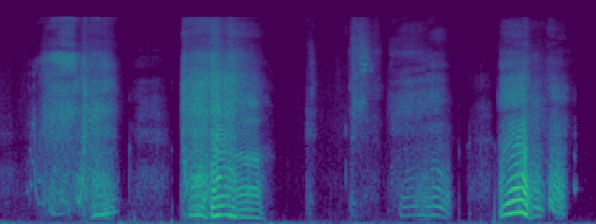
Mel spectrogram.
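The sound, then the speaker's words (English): Several forceful nose blows in a row by someone with a clogged nose, each a honking, wheezy burst of about a second with a strained pitch that rises and falls, separated by brief pauses. “I gotta blow my nose. All right, well, go ahead, blow it.”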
